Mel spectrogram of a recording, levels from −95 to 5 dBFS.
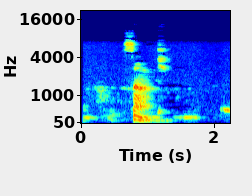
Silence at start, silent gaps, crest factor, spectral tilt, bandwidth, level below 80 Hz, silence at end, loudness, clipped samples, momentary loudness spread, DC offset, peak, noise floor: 0.05 s; none; 20 dB; -3.5 dB/octave; 10 kHz; -60 dBFS; 0 s; -18 LUFS; under 0.1%; 24 LU; under 0.1%; -2 dBFS; -45 dBFS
